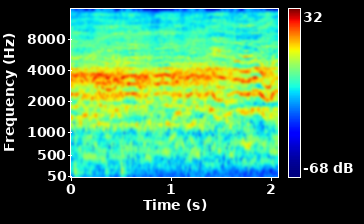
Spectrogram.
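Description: Nadaswaram playing an ornamented Carnatic melody line that bends and slides continuously in a bright, nasal reed tone, with a couple of low drum strokes in the first half second.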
